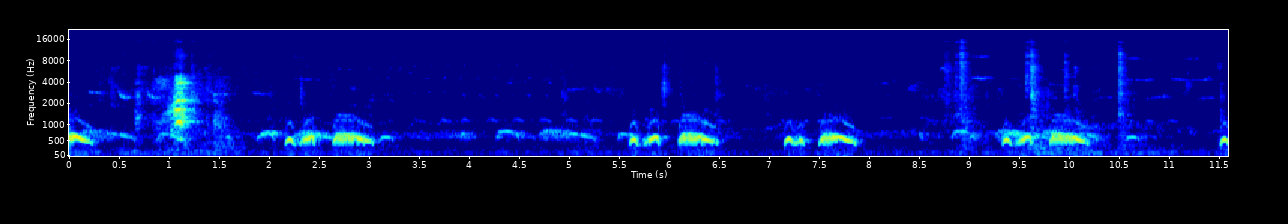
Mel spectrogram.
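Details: Deep-voiced liu tan zebra dove breeding male cooing steadily in a string of rolled, falling phrases, with occasional clicks, a loud rustle near the start and soft background chatter.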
